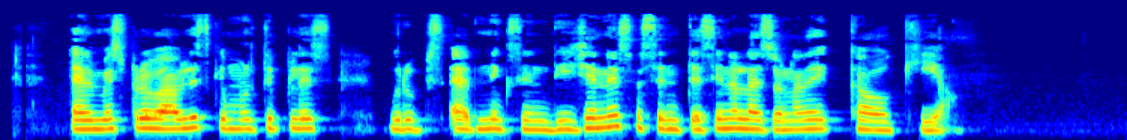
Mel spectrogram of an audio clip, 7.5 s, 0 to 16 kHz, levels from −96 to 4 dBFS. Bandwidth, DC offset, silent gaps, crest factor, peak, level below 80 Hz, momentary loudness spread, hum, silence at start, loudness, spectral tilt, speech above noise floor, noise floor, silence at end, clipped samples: 11.5 kHz; under 0.1%; none; 18 dB; -6 dBFS; -76 dBFS; 10 LU; none; 0.5 s; -24 LUFS; -5.5 dB/octave; 54 dB; -78 dBFS; 1.2 s; under 0.1%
